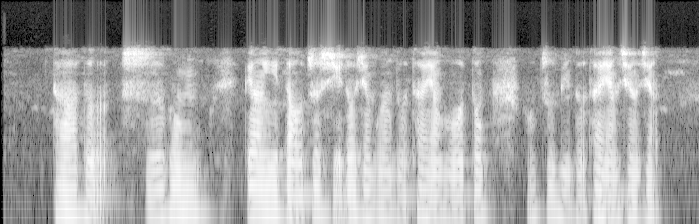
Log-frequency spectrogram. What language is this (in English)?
Chinese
